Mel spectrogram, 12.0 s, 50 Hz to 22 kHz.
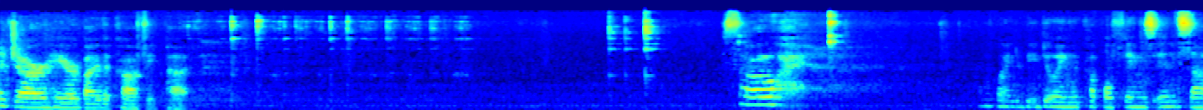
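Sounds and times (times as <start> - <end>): spoon clinking in ceramic mug: 2.2 - 4.8, 6.1 - 6.7.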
